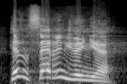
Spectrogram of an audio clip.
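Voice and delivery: loud, high burst of disbelief; incredulous objection. Acted. Preacher questions the prayer before the congregation, incredulous objection. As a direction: interrupt yourself, voice jumping up loud.

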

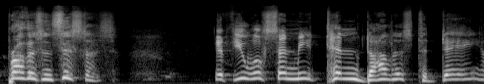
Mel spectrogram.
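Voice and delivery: put-on TV preacher in a high, drawn-out southern accent; hammed-up southern televangelist pitch. TV preacher asks viewers for money, mock southern accent. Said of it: "always have a southern accent".

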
